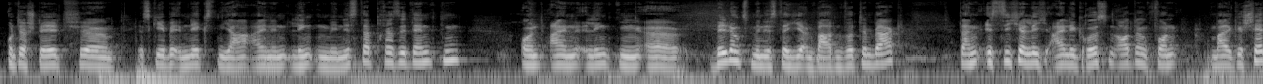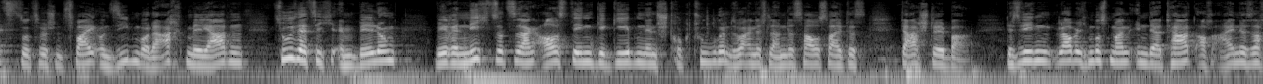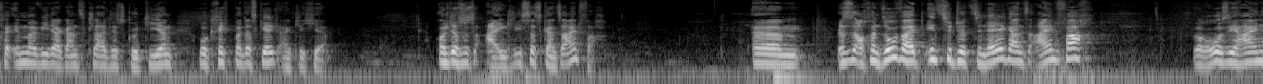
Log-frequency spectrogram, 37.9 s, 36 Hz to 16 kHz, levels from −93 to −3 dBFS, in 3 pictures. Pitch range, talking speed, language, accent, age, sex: 140-185 Hz, 140 wpm, German, German, 50-69, male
